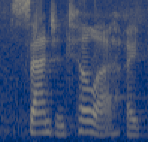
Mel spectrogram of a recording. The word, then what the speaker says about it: Sajantila: An individual in Holland by the name of Sajantila, I believe that's how you pronounce the name, S-A-J-A-N-T-I-L-A, published some articles on the technique visualizing D1S80 and also on the PCR technique.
